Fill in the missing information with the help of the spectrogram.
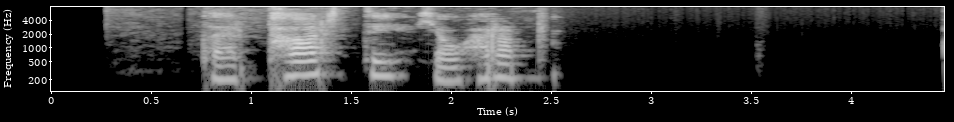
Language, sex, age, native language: Icelandic, female, 40-49, Czech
